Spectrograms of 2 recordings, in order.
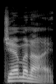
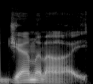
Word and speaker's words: Gemini: In his new book, Gemini, Stepping Stone to the Moon, The Untold Story,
